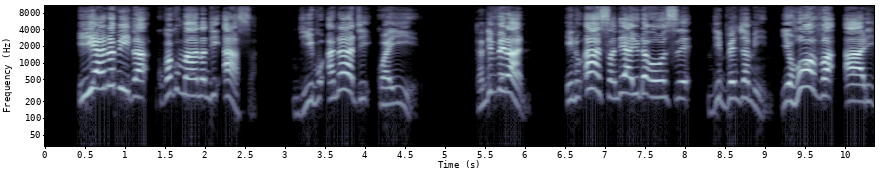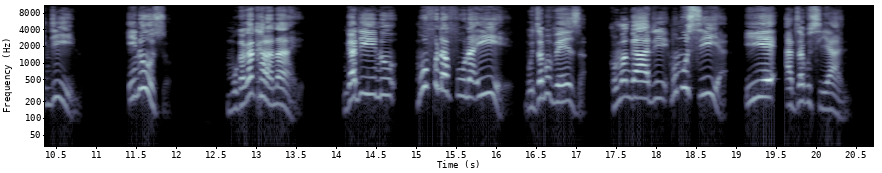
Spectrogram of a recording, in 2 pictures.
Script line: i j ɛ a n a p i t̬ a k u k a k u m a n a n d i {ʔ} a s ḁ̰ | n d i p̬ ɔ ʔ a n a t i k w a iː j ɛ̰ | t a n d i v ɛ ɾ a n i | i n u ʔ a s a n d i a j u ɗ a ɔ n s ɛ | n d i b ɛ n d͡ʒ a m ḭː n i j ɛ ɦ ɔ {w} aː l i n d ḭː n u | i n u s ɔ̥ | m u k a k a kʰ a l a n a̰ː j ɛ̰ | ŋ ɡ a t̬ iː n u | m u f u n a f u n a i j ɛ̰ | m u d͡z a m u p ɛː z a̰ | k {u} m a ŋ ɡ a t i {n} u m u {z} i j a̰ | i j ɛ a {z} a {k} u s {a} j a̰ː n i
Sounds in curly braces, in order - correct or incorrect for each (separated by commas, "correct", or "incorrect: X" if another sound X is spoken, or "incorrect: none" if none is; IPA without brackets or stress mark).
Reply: correct, incorrect: v, incorrect: ɔ, incorrect: m, incorrect: s, incorrect: d͡z, correct, incorrect: i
